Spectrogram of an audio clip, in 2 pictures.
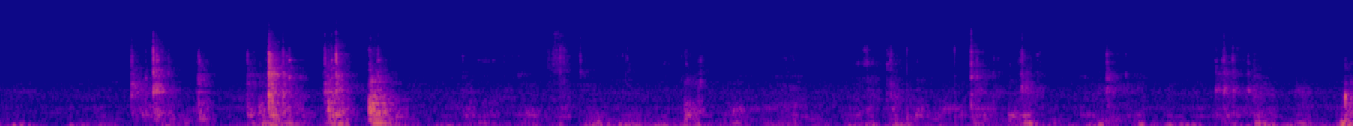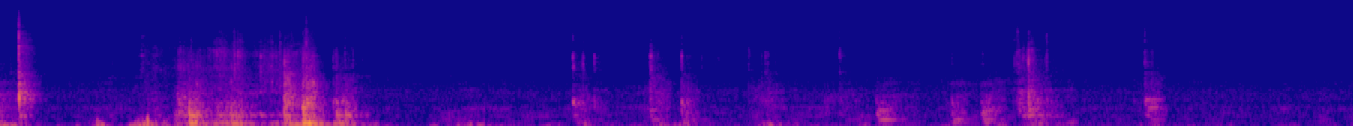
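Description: Scattered plastic and metal clicks and knocks from hands handling a helping-hands magnifier soldering stand: its plastic battery base and its metal clip arms. There is a louder, busier run of knocks and rattling about ten seconds in.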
